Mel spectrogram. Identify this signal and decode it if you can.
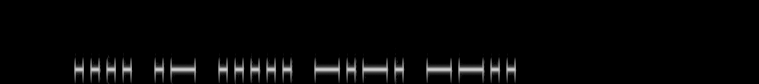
Morse code, heard as a keyed tone, about 16 wpm, 700 Hz. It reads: HA5CZ
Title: DXCC-100 Call Signs - 5 Characters - 15wpm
